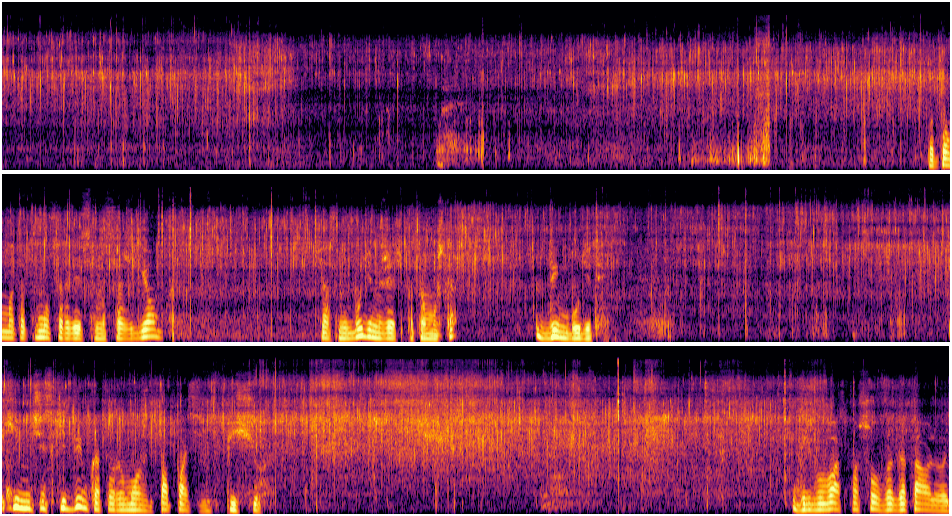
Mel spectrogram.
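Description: Food sizzles and crackles in a frying pan.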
